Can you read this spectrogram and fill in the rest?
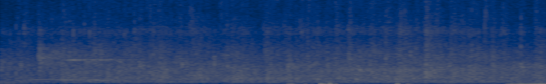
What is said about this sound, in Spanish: Si ese aplauso fue para mí, está bien. Si fue para el Señor, por favor, dáselo fuerte.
